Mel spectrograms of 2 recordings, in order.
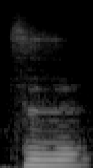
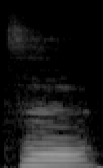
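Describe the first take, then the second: The two takes are said the same way.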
